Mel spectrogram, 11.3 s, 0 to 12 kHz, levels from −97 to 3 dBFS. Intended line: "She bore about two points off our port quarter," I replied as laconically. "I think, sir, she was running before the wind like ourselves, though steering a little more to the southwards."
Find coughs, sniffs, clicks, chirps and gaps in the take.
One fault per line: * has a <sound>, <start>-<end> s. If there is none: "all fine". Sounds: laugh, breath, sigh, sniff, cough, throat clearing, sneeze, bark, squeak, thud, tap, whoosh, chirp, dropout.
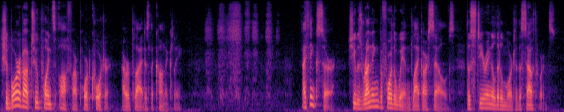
* has a sniff, 4.1-5.6 s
